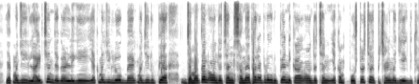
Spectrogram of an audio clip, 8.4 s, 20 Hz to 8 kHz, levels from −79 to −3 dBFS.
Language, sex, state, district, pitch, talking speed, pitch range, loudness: Hindi, male, Uttarakhand, Uttarkashi, 205 Hz, 245 wpm, 195-220 Hz, -15 LUFS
